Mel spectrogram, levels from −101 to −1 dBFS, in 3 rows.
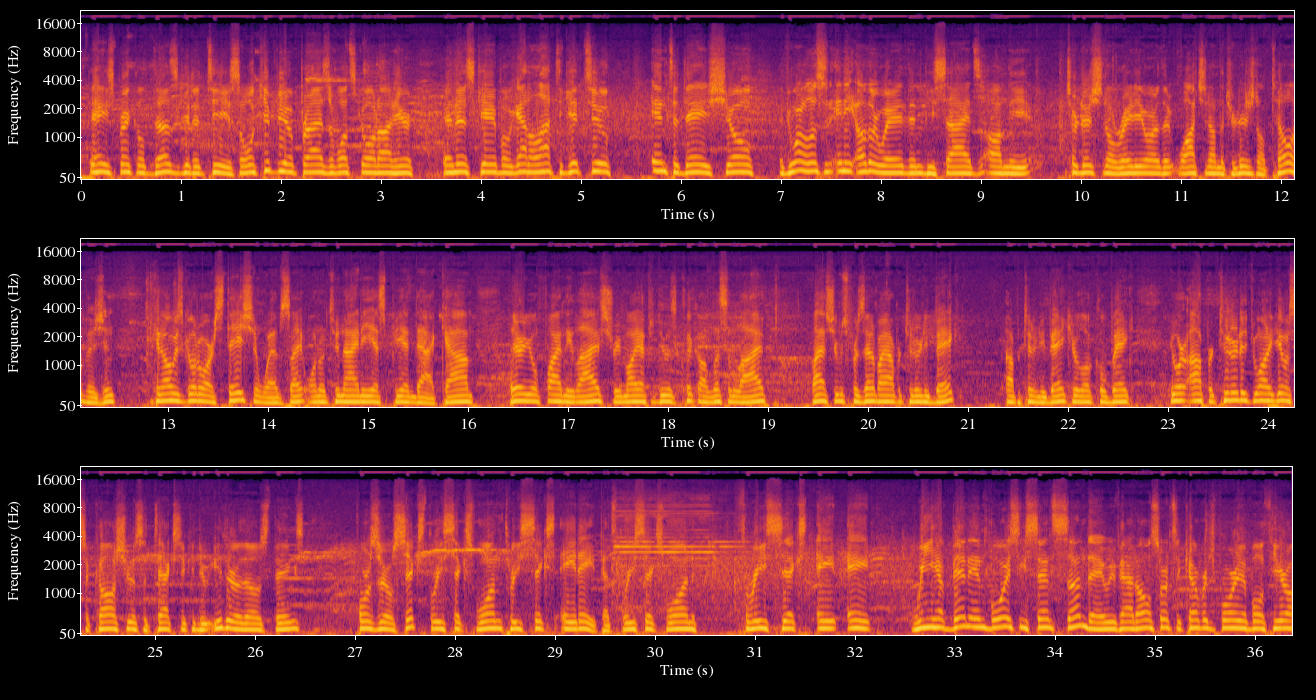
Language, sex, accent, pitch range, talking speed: English, male, American, 145-175 Hz, 210 wpm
